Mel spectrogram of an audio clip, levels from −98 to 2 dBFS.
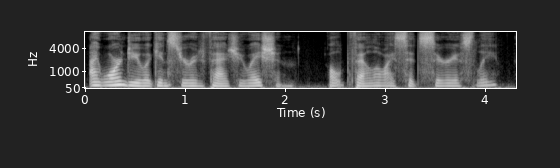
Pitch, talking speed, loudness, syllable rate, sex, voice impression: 165 Hz, 155 wpm, -21 LUFS, 5.1 syllables/s, female, feminine, adult-like, tensed, powerful, bright, soft, fluent, intellectual, calm, friendly, reassuring, elegant, lively, kind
